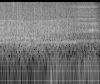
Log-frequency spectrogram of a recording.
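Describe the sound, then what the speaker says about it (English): Steady applause with a hint of crowd noise, mid-distance, sustained without a break. "Where's the applause? Applause! Applause!"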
